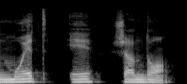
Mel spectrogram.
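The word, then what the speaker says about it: Moët et Chandon: Also du sagst dann Moete et Chandon so ist der, die richtige Aussprache, wenn du das, den ganzen Begriff, und wenn du den Rest dann weglässt, würdest du es trotzdem so aussprechen, als ob der Rest dann noch käme, ja, und deswegen würde ich immer Moet sagen.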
